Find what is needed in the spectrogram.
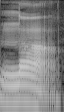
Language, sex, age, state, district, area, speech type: Bengali, male, 45-60, West Bengal, Bankura, urban, read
